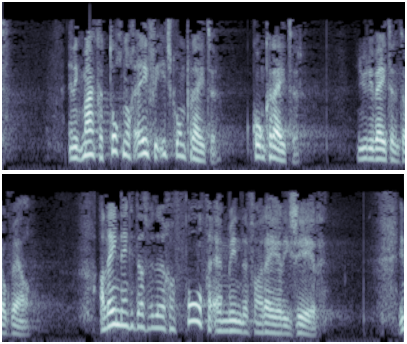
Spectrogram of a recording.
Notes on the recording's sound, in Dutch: De preek is op 13 maart opgenomen in de Jeruzalemkerk in Groningen.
